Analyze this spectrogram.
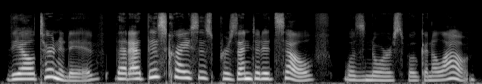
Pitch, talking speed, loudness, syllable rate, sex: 235 Hz, 150 wpm, -17 LUFS, 4.9 syllables/s, female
